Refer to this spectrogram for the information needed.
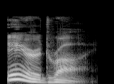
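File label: "air-dry", British English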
